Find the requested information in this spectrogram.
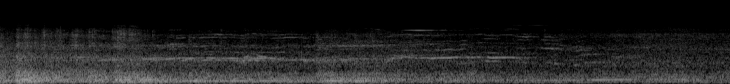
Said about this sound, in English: That sound of a half siren. That's supposed to be coming from the car wash. Understand that is amplified activity, making a car wash exceptionally loud.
